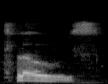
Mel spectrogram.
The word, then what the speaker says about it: clothes: Notice my pronunciation there, clothes. I open the door, I shut the door. I open the door, I close the door. Every morning I put on my clothes. It's exactly the same pronunciation.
